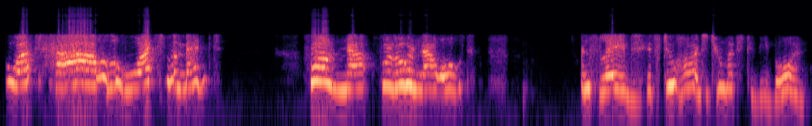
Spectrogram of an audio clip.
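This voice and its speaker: A woman's voice: sits high, expressive, unhurried, few pauses, warm tone, low-quality recording. An actress playing an old widowed queen turned slave, lamenting with crying in her voice. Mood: wailing grief. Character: old widowed enslaved queen, grief-stricken. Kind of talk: stage play reading.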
